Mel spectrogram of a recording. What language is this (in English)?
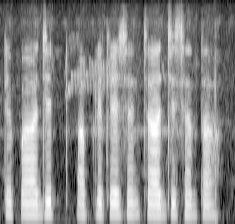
Telugu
